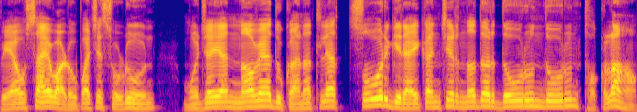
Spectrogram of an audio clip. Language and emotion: Goan Konkani, disgusted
